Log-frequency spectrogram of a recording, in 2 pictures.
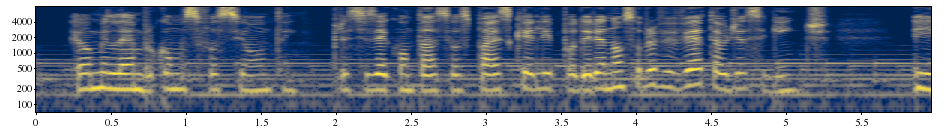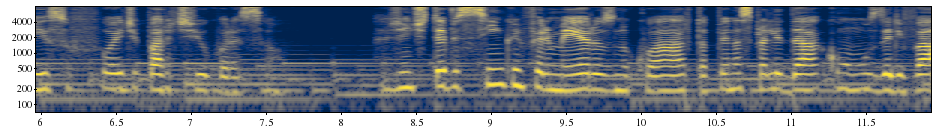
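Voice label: medical pharma dubbing natural conversational female Brazilian Portuguese; GSK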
